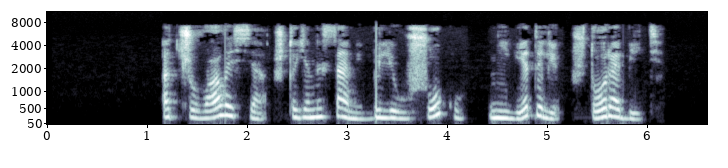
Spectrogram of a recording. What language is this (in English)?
Belarusian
